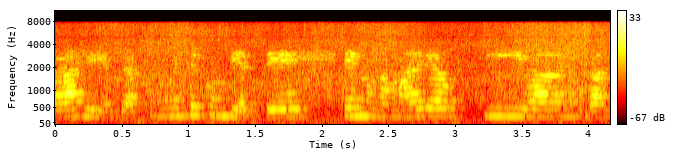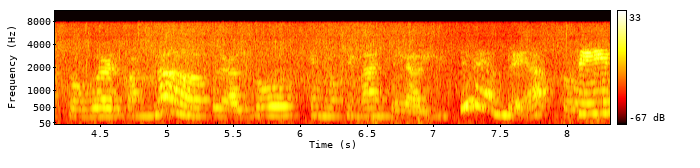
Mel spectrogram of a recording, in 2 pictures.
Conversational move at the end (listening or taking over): taking over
